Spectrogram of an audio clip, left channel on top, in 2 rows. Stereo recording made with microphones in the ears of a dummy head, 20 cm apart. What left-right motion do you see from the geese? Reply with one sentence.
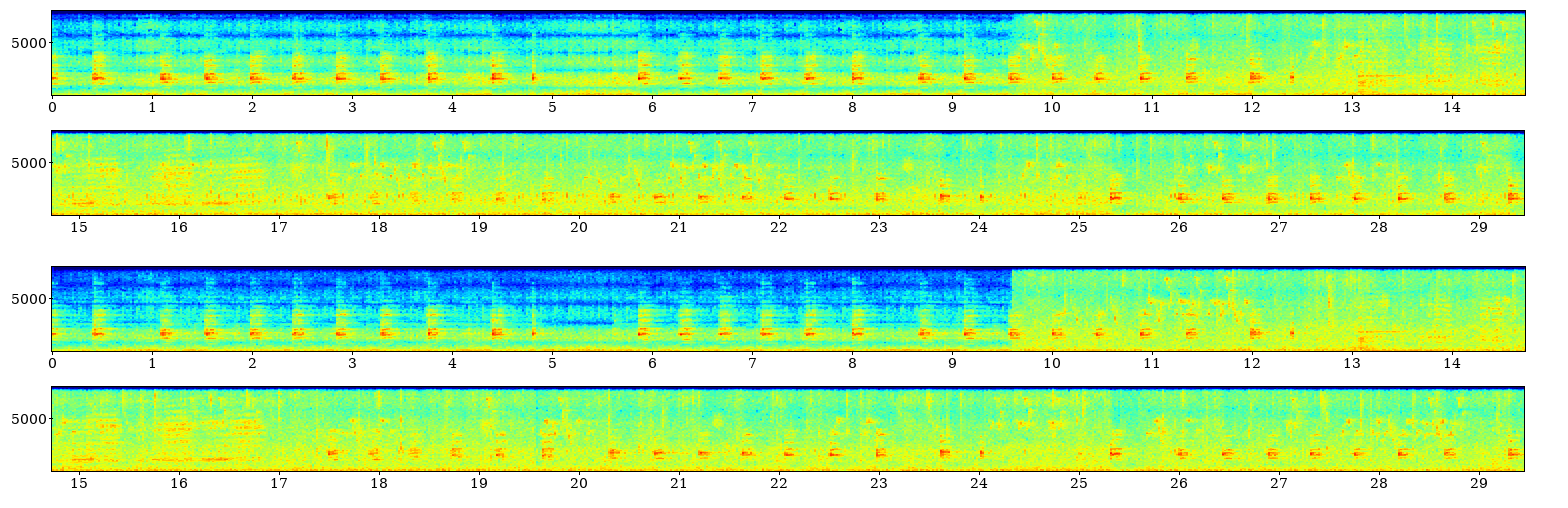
You can hear the geese go right and come back.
